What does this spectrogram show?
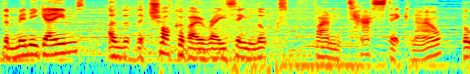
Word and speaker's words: Chocobo: It looks so much fun, and before anyone corrects me down in the comments, I know it's pronounced Chocobo, but I've always called them Chocobos and I really can't get out of the habit.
